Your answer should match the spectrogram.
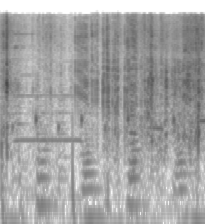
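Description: Latex modelling balloons rubbing and squeaking as two long balloons are twisted together, over light background music with a steady beat.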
